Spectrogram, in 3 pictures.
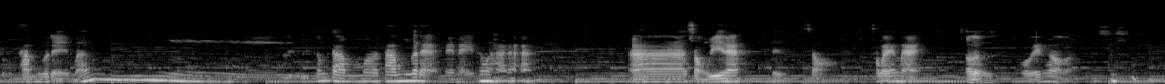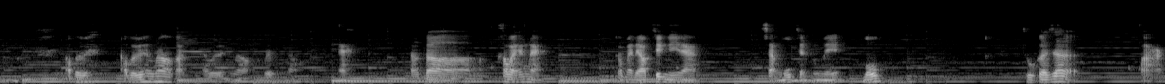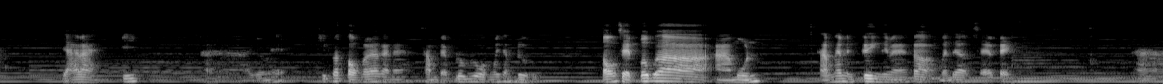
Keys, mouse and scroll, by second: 5.4 click, 7.5 click, 8.0 click, 10.5-14.9 drag, 16.5 click, 16.7 click, 20.5 click, 22.0 click, 22.8 click, 24.1-26.6 drag, 33.3 click.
